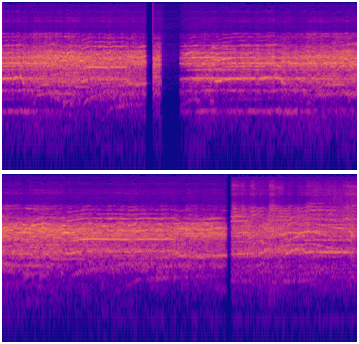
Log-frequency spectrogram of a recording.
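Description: Music mixed with a crowd of fans screaming and cheering, heard through a phone recording. Two short drop-outs, about three seconds in and near the end, break it.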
